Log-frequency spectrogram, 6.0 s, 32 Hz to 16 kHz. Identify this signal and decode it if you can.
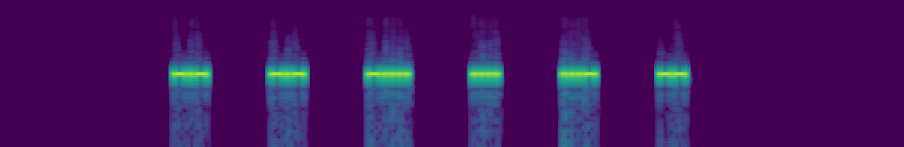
Morse code, heard as a keyed tone, about 52 wpm, spaced as for 17 wpm, 700 Hz. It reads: KK6HVM
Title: USA Call Signs - 6x Character Spacing - 50wpm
